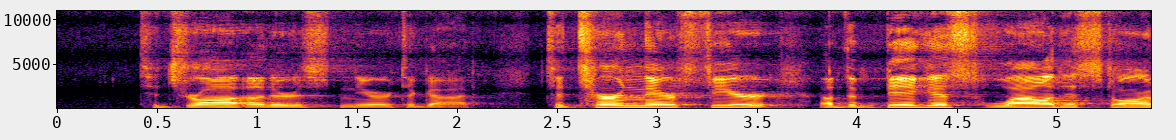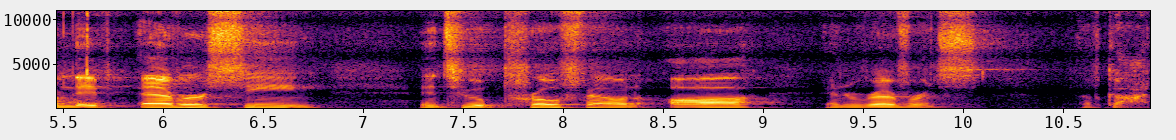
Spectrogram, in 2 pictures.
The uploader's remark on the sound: Recorded live at CrossWinds Church on November 19th , 2023.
